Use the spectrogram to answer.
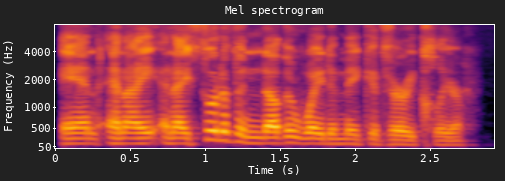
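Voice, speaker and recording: A man giving conversational political commentary as a guest, speaking in an emphatic, opinionated way and making his points deliberately. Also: medium pitch, lively intonation, dark tone. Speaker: regular guest commentator on a news update programme.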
